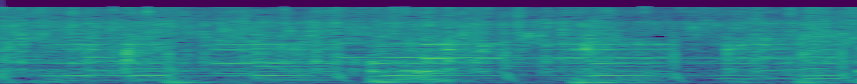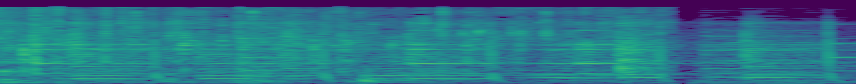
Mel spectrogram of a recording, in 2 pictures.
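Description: Food frying in hot oil in a pan, a dense crackling sizzle that cuts off suddenly near the end.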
